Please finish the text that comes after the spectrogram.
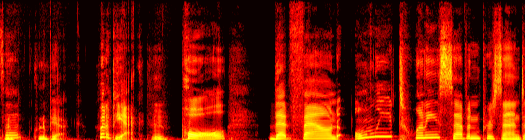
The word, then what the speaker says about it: Quinnipiac: And this morning I saw that there's a new Quinnip Quinnipak. Is that how you pronounce that? Quinnipak. Quinnipiac poll that found only 27% of voters support President Trump's big beautiful bill.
